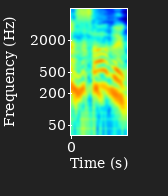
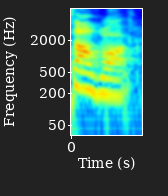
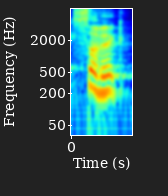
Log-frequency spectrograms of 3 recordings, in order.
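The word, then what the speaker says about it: Southwark: uh yeah so onic yeah there you go svic which is actually like it's pronounced uh southwalk southwalk but they say what svic um yeah it's crazy like we had a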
